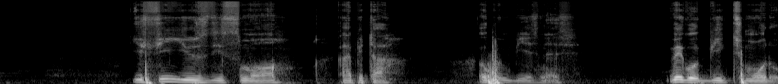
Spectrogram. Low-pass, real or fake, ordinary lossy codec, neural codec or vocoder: none; real; none; none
